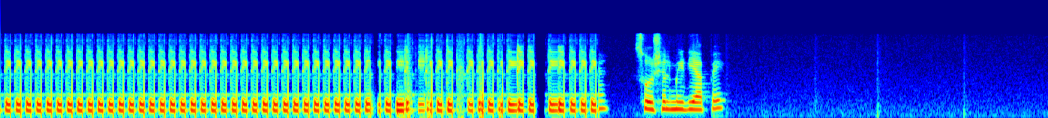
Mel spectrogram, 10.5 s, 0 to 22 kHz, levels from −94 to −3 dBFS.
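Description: A speech recording opens already stuck in a broken-record loop. From 0.0 s to about 5.99 s, a fragment of roughly 103 ms repeats exactly, back to back, 57 times, so whatever should have played there is lost. The likely cause is a player or stream that stalled and kept resending the last chunk it held. On a waveform this shows as one identical envelope tiled end to end. A spectrogram shows the same narrow slice of pattern stamped out like a comb of vertical stripes.

Inside that stretch, from 3.68 s to 5.68 s, repeated packet loss adds a choppy, robotic quality. Sixteen gaps, the longest about 96 ms, were patched by stretching the preceding sound, which covers about 30% of the span. The concealment filled 576 ms of the 600 ms that went missing. On a spectrogram the patches appear as smeared, flattened harmonics interrupted by brief breaks. The waveform shows abrupt level steps at the gap edges.

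Throughout, the audio carries the band limit of a wideband call path, consistent with G.722, with nothing above 8 kHz.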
